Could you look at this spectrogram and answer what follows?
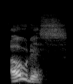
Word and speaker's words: Oats: But, guys who Keith Otis. Yeah, is how you say it, I guess. It's spelled Oats, and we've always said Oats, but I guess it's Otis over East Pennsboro.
